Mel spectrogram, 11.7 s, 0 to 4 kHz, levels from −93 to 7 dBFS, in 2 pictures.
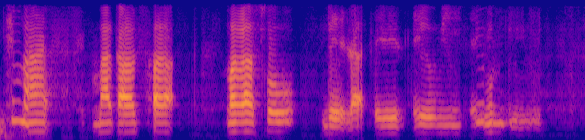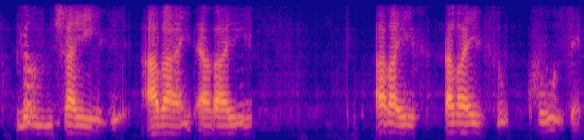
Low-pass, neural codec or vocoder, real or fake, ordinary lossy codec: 3.6 kHz; codec, 16 kHz in and 24 kHz out, 0.6 kbps, FireRedTTS-2 codec; fake; none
